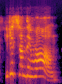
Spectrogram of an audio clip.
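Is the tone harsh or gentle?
gentle. It is said in a gentle, uplifting tone.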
